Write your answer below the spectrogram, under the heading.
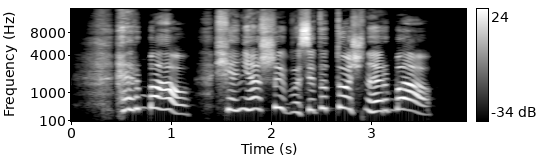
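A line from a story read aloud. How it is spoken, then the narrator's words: Sobbing, repeating. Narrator (Russian): Ляо Яфань всхлипывающим голосом повторяла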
